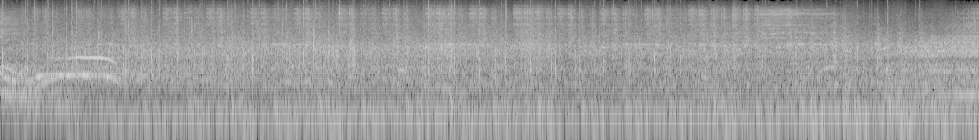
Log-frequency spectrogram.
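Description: A crowd claps in scattered applause.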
